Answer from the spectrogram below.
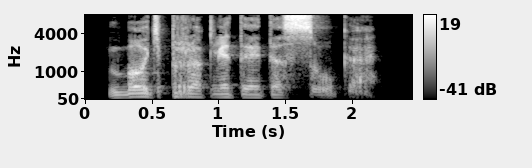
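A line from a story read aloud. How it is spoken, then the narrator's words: Forced through a smile. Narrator (Russian): выдавил Ральф сквозь улыбку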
